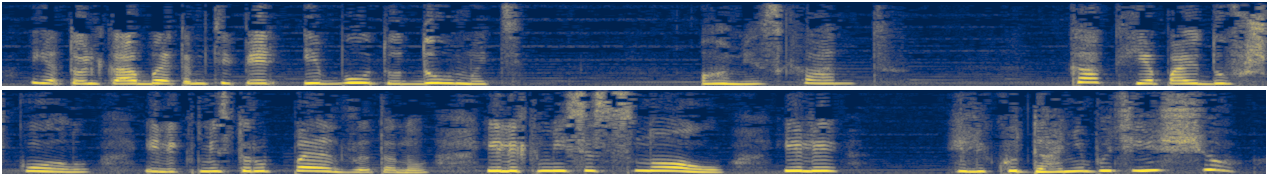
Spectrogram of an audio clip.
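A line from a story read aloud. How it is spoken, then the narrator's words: Gasping, sobbing desperately. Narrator (Russian): Она с трудом хватала ртом воздух и отчаянно рыдала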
